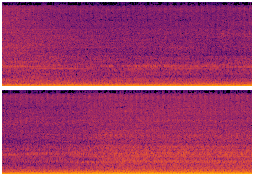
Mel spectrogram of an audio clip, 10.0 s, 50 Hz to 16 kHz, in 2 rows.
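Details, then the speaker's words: 1992 GMC Sierra 3500HD dually restoration truck idling after a new fuel pump, fresh gas and a disabled alarm system; deep, steady rumble, even beat about two per second, building slightly, smooth: normal idle. "All right. So, we now know it runs under its own power. Just needed a fuel pump and of course, you know, disabling the alarm system that was in it."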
